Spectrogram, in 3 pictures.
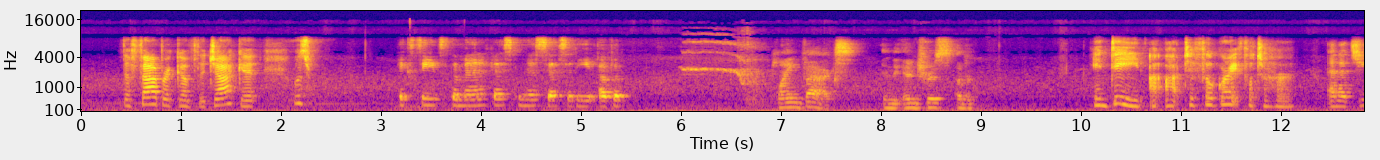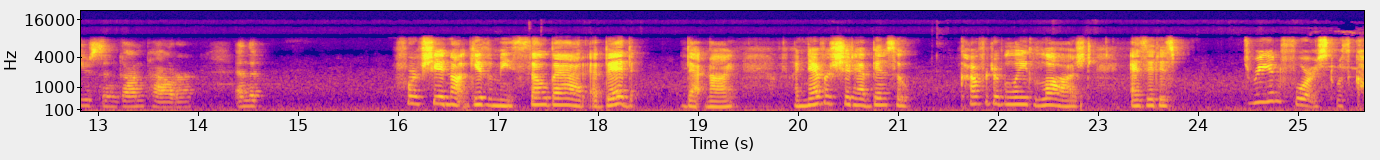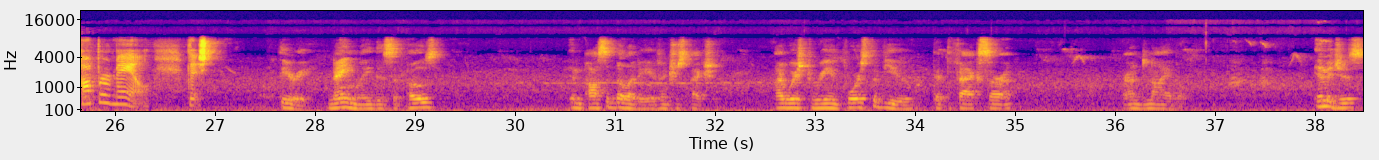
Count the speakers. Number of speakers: five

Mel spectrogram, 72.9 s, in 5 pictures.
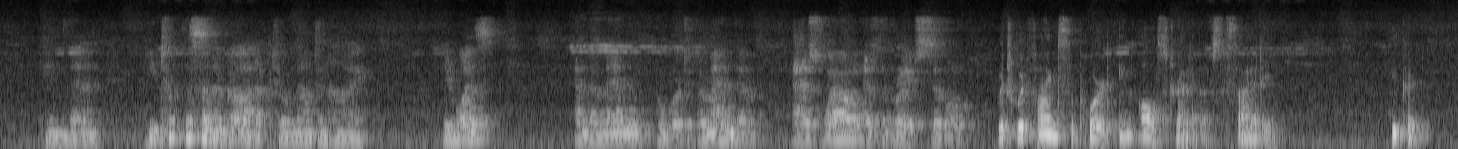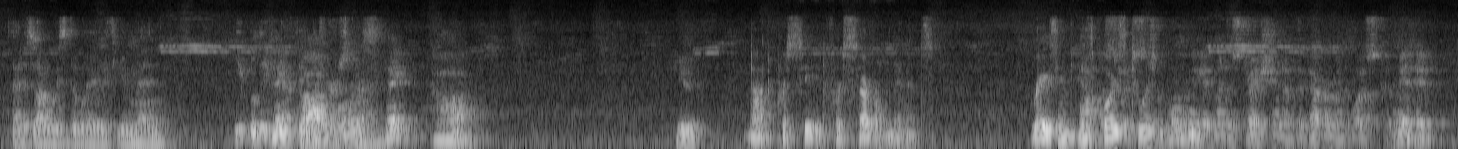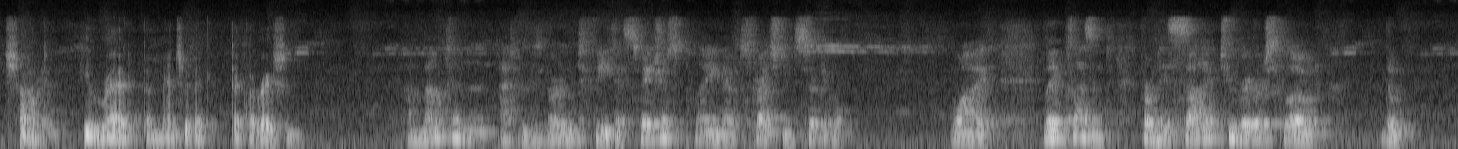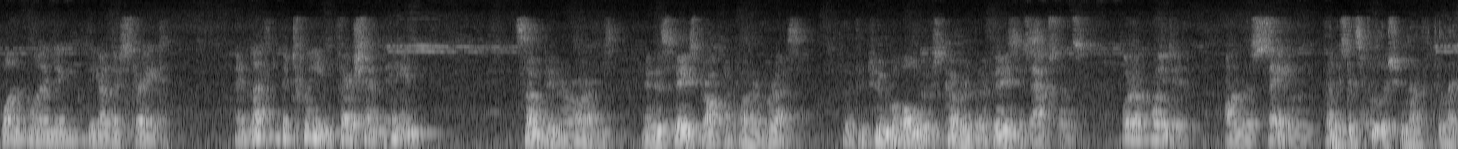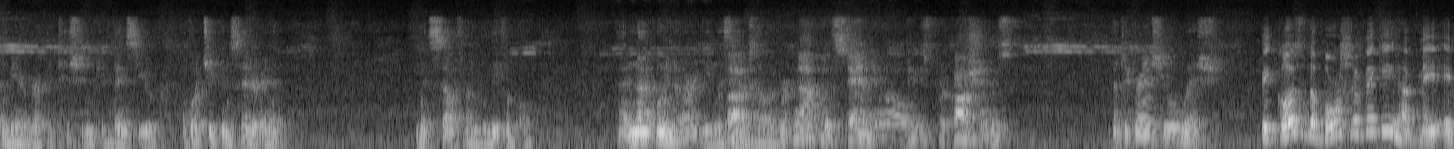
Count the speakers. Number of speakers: five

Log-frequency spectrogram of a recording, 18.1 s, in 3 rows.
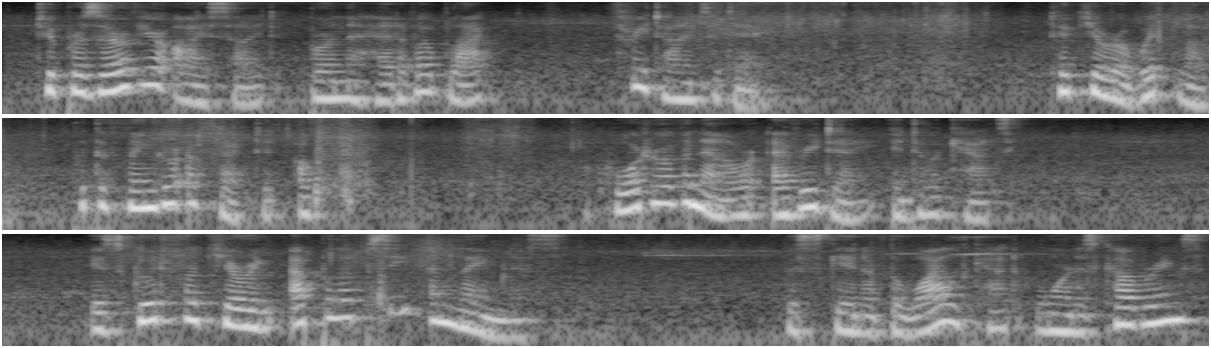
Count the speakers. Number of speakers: one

